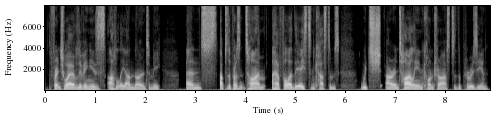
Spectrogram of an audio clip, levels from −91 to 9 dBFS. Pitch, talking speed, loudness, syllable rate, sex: 130 Hz, 200 wpm, -19 LUFS, 6.1 syllables/s, male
